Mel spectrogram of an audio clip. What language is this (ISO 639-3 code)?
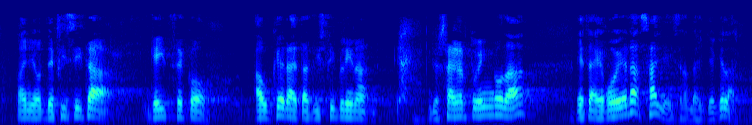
eus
